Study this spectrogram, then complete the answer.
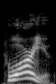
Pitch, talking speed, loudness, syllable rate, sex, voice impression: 200 Hz, 330 wpm, -14 LUFS, 7.8 syllables/s, male, very masculine, very adult-like, slightly old, very thick, tensed, very powerful, bright, slightly soft, clear, fluent, slightly raspy, very cool, intellectual, slightly refreshing, sincere, very calm, very mature, very friendly, very reassuring, very unique, elegant, wild, slightly sweet, lively, kind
